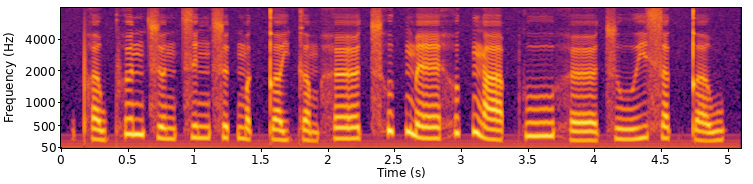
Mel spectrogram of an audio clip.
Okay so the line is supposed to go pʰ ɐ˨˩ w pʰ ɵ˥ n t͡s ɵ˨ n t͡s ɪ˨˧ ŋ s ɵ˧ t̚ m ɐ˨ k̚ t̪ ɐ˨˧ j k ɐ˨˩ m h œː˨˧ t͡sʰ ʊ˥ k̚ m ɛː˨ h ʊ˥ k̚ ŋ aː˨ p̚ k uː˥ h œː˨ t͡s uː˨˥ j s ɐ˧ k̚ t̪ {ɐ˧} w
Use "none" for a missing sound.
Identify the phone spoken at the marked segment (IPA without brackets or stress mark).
ɐ˨˧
